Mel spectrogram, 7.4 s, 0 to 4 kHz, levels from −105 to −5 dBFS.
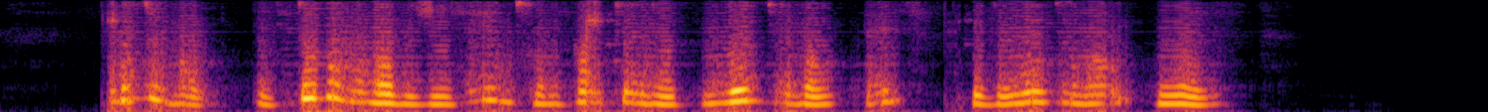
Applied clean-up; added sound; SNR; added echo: neural separator model SepFormer WHAMR!.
